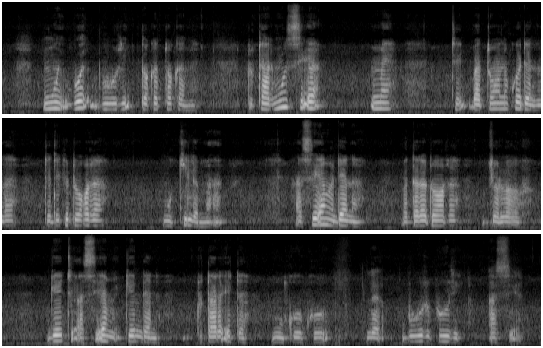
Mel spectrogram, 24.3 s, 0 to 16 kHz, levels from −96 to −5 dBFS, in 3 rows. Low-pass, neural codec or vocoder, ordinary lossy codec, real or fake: 14.4 kHz; codec, 44.1 kHz, 7.8 kbps, Pupu-Codec; Opus, 64 kbps; fake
